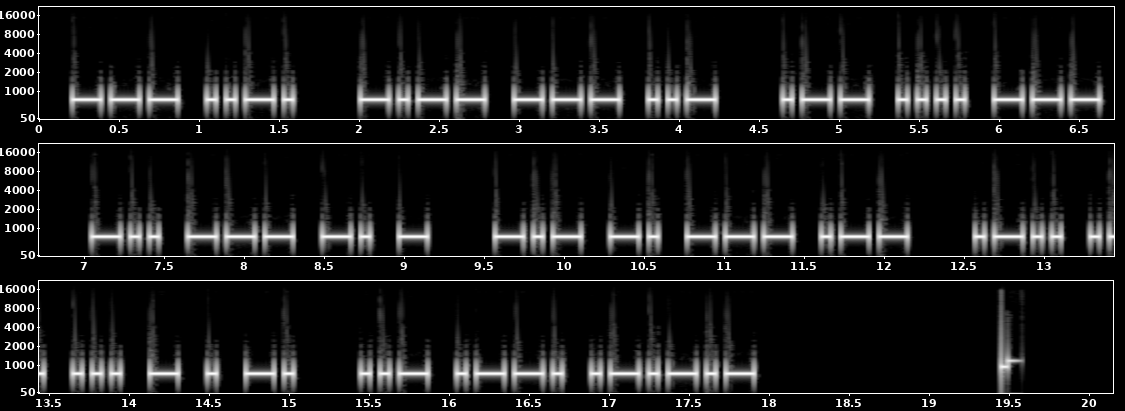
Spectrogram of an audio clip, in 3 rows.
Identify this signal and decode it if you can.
Morse code, heard as a keyed tone, about 20 wpm, 700 Hz. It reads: OF YOU WHO DONT KNOW LISTEN UP.
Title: Sentences with 7-Word Phrases - 20wpm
